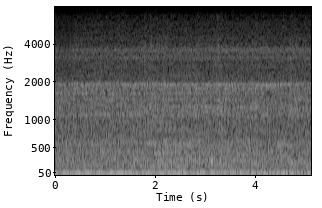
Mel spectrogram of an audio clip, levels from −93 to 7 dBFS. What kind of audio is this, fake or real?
real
